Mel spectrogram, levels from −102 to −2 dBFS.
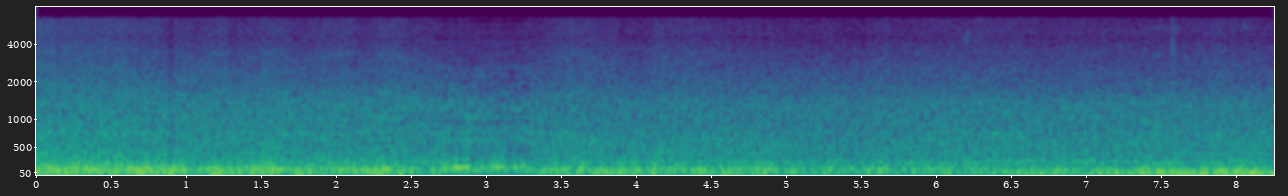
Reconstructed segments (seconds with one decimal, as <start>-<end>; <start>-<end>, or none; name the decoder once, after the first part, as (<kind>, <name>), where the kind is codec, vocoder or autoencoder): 2.7-3.3 (vocoder, HiFi-GAN)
